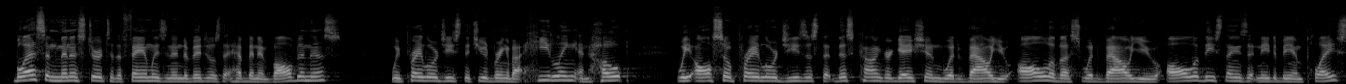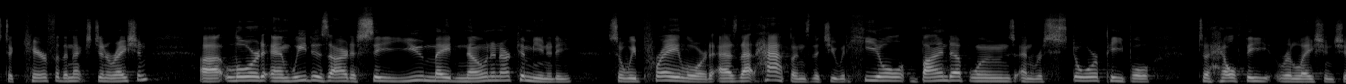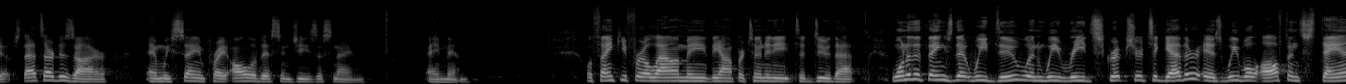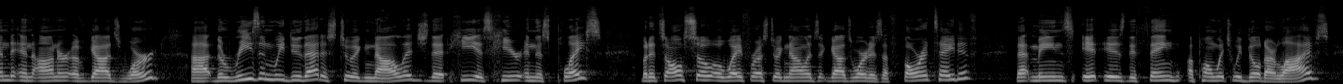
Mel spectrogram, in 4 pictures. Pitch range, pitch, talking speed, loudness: 145-185 Hz, 160 Hz, 200 wpm, -33 LUFS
